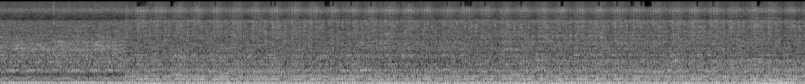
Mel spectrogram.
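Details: Sea Ray boat with a MerCruiser Chevy 350 5.7 L 260 hp V8 after a power-steering cooler leak check, smooth steady idle with a constant low drone and no knocks or ticks; healthy and quiet.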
